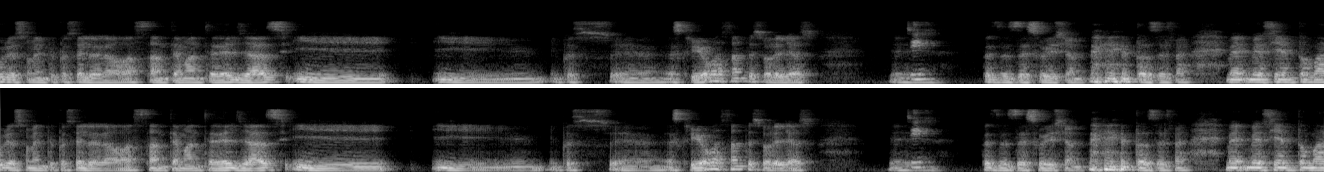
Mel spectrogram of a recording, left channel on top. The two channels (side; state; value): both; normal; correlation 0.47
